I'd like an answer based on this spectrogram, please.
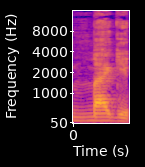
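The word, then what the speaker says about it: Maggy: magic the the dye the soup die this Maggie yeah why don't why don't we pronounce it Maggie from now on for reasons that will become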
